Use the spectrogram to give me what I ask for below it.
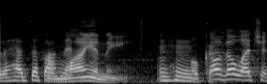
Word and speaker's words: Hermione: It is not pronounced how I said it. I will not say it again, but it is Hermione.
